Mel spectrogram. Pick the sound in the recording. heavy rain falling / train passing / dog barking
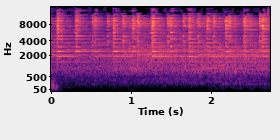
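train passing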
